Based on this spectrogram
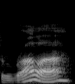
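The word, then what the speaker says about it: Rolla: I did a special special transport load from Kansas City underground to Rala. I have been informed it is pronounced Rala by Willie. Um and then took another load from Rala to St.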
